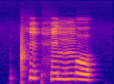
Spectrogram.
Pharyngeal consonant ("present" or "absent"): absent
